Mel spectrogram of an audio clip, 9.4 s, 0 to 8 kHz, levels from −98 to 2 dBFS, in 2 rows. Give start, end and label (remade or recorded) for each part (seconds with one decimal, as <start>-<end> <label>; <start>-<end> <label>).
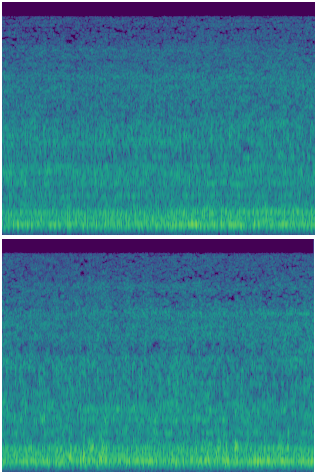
0.0-5.1 recorded; 5.1-6.2 remade; 6.2-9.4 recorded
